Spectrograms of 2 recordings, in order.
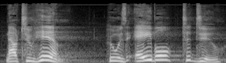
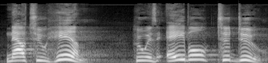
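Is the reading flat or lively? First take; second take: flat; lively. First: The reading is plain and low in energy. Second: The reading is loud and full of energy. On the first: The speaker calls it wrong. "Read it out loud" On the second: The speaker calls it right. "read it like that's the living word of God and not the Sunday morning paper"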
